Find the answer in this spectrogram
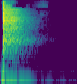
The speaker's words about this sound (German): Hast du geklatscht? Ja. Du auch? Da waren wir echt synchron.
